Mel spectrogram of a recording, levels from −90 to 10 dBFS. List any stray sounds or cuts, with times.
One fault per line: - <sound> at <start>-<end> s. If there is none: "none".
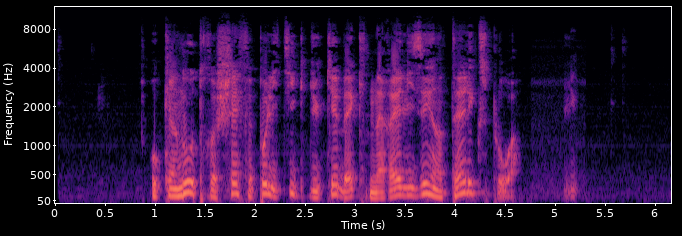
- laugh at 5.1-5.2 s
